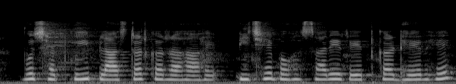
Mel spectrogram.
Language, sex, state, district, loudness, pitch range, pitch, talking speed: Hindi, female, Chhattisgarh, Bilaspur, -28 LUFS, 220-245 Hz, 235 Hz, 185 wpm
